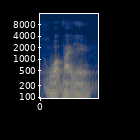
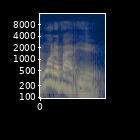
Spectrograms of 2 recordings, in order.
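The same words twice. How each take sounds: First: Said quickly with the first vowel of about dropped. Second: Said slowly with the first vowel of about kept. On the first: "it probably probably gets pushed to this" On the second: "in a longer and and, and more slow way"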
